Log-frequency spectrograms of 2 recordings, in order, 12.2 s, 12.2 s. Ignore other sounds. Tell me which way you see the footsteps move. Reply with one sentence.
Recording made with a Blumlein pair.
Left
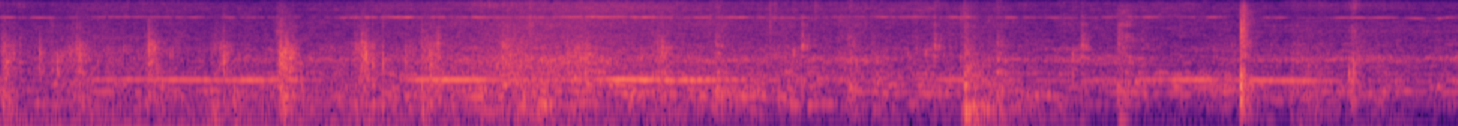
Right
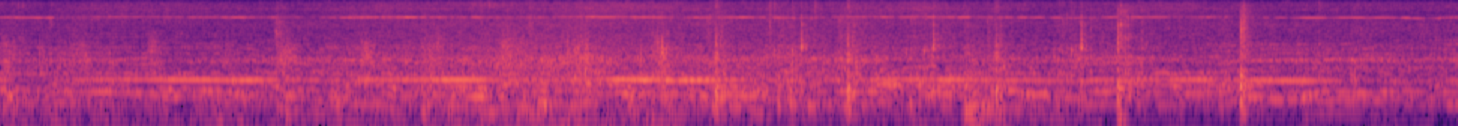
In this clip you hear the footsteps move from left to right and back again.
